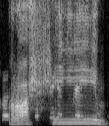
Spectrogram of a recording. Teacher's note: sempurnakan sifat hams pada kata him. Rahim, Rahman, Ar-Rahman, ada sifat hamsnya kita pertahankan.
